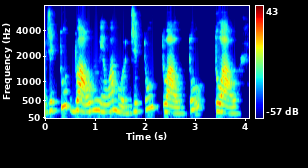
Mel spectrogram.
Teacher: Quando a gente pronuncia o verso, eu emendo o O no A, certo?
